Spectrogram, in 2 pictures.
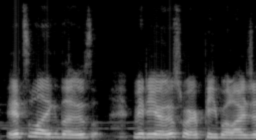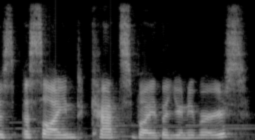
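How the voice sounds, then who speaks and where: Female game streamer, higher-pitched voice, chatty and informal, music underneath. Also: flat delivery, a little slow. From Finland. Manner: chatty, greets viewers by name. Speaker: game livestreamer. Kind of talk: casual livestream chat with viewers.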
